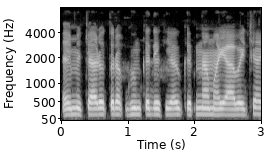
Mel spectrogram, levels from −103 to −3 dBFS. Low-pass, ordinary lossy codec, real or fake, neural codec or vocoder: 7.2 kHz; none; real; none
